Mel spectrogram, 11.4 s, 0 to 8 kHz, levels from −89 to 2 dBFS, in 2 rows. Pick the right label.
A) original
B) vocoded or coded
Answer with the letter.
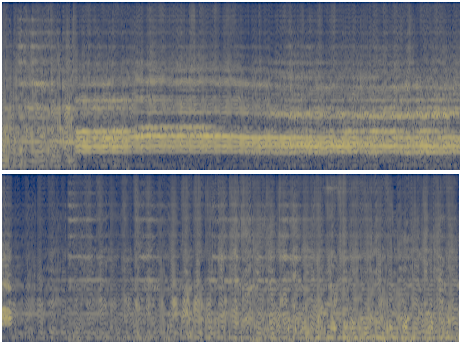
B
